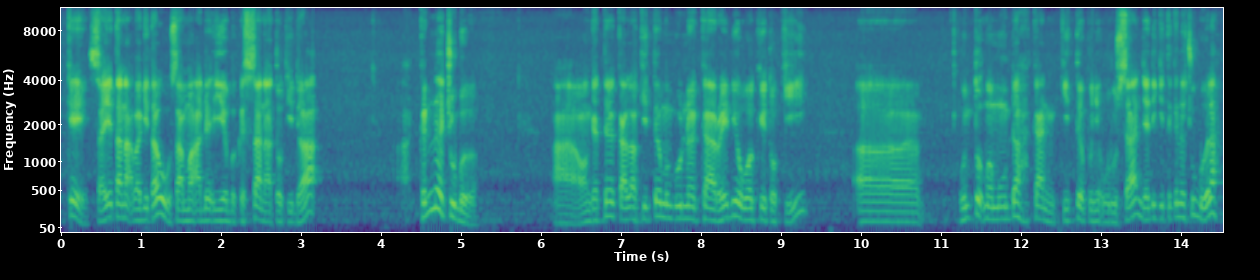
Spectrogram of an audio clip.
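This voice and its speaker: A man with a Malaysian Malay accent hosts a radio hobby channel, giving a casual how-to talk packed with fillers and rhetorical "kan?" asides seeking agreement. His voice is medium-pitched and darkish, with a little hiss or hum.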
